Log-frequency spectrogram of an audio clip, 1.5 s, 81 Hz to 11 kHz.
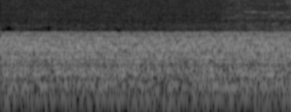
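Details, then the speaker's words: Yaesu FTdx5000MP HF receiver on 20–10 m while testing its noise blanker: harsh, steady raspy buzz burying signals. Arcing noise from a power line pole next door, worse after a hard freeze despite earlier utility repairs. "this video is about noise reduction not digital noise reduction noise blinker as in that horrendous AC that you're hearing there and if you look up here on the scope you can see it"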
